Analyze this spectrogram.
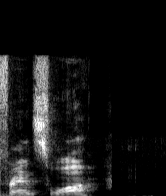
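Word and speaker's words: François: what's that go with it's pronounced Francois Franny with Frannie and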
